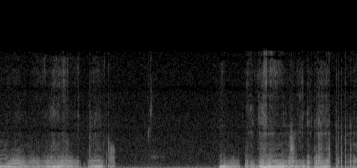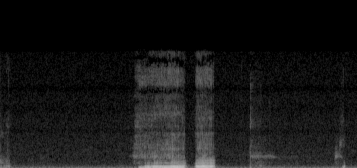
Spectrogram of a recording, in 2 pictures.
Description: Sadie the snoring Beagle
